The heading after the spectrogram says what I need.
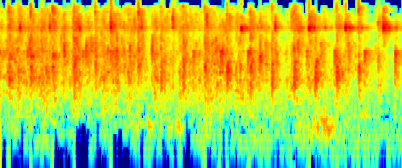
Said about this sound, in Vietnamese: vỗ tay đi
